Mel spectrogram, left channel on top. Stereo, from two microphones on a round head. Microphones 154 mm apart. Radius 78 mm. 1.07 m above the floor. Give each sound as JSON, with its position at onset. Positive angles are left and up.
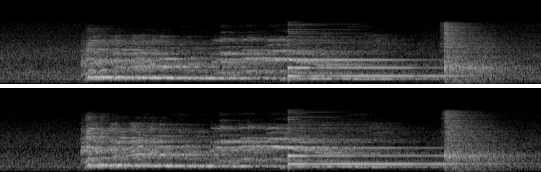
{"t": 0.8, "sound": "laughter", "side_deg": -65, "distance_m": 1.3}
{"t": 2.9, "sound": "a guitar", "side_deg": -10, "distance_m": 0.5}
{"t": 4.4, "sound": "tearing paper", "side_deg": 65, "distance_m": 1.7}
